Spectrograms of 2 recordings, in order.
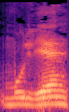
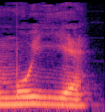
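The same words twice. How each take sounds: First: The word keeps its 'lh' sound. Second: The word drops its 'lh' sound. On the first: This is the standard form of the word. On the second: This is the rural form shaped by the Tupi language.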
